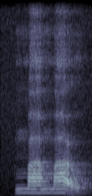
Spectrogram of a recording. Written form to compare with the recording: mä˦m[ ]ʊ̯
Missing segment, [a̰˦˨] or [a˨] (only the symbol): a̰˦˨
